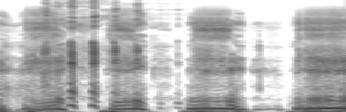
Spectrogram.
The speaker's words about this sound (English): Noisy fucking cat.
